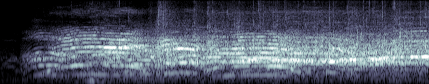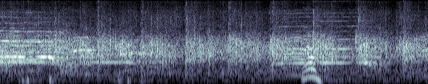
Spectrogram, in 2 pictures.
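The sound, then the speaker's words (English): A crowd claps steadily and loudly while many voices cheer and whoop over it, a sustained wave of applause lasting the whole stretch without letting up. “Every time you shake your head, nod your head, put your hand up, clap, whatever you do, you're dying to yourself.”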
